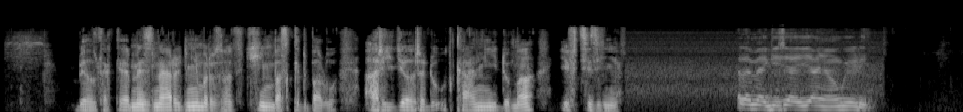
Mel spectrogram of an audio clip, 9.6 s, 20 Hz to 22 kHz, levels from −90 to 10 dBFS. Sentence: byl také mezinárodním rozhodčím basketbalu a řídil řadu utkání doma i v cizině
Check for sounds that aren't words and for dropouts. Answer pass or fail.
fail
